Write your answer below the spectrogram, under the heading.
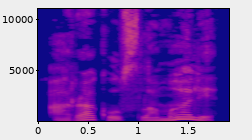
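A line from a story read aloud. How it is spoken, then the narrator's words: Hissing whisper. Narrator (Russian): свистящим шепотом сообщил Сильен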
